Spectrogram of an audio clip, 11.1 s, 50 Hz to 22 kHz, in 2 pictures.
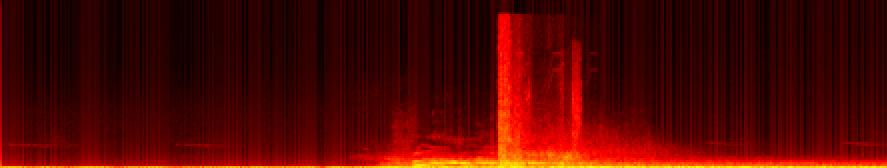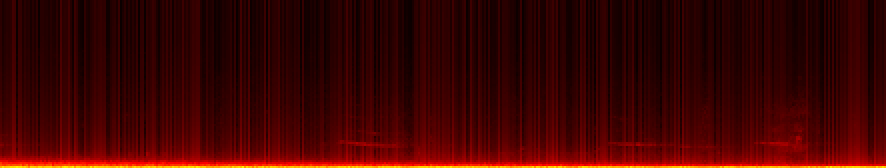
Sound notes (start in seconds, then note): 0.9 droning music continues; 2.5 Crinoline Head shouts; 3.1 shotgun blasts; 8.0 low droning music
